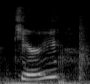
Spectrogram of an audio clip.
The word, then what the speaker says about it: kiri: but in Japanese it's kitty, it's kitty, like, kitty, kitty, kitty, kitty, kitty, kitty, kitty, kitty, kitty, kitty, kitty. – Yeah. – It's K-I-R-I is deeper, so it's kiri, kiri,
